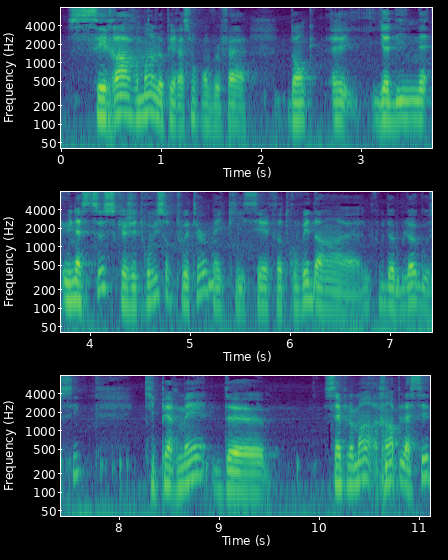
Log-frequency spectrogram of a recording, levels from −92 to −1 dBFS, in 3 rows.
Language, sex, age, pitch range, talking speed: French, male, 30-49, 110-135 Hz, 185 wpm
